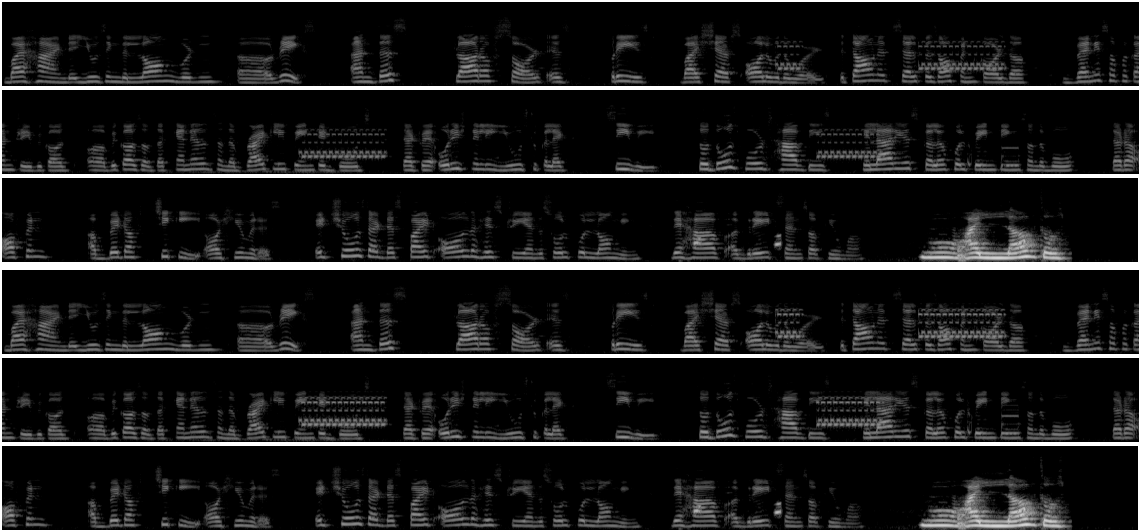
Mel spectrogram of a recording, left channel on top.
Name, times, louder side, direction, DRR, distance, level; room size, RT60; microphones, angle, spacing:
voice 1, 0.0-3.1 3.5-4.0 4.5-5.7 6.1-6.5 6.8-10.3 10.6-15.0 15.4-17.0 17.4-17.9 18.3-19.7 20.0-22.1 22.5-23.2 23.6-25.5 25.9-29.1 29.4-31.4, equal, ahead, 3.6 m, -40 dB
sound 1, 7.7-8.0 9.2-10.0 14.3-15.2 19.5-20.2 21.0-21.1 21.4-21.6, right 6 dB, 50° right, 2.8 m, -38 dB
voice 2, 31.9-33.4, right 1 dB, 15° right, 0.5 m, -16 dB
head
